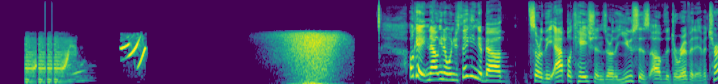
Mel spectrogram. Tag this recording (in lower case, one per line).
speech
inside a small room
